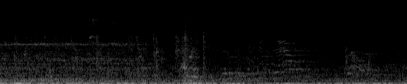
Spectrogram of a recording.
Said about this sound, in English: -2 level. Doors opening.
